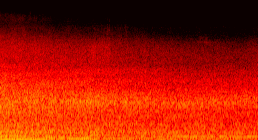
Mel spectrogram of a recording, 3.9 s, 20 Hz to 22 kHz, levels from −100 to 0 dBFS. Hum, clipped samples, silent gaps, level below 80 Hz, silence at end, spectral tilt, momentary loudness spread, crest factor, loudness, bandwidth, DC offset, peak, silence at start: none; under 0.1%; none; -46 dBFS; 0 s; -6 dB/octave; 6 LU; 16 dB; -40 LUFS; 12.5 kHz; under 0.1%; -24 dBFS; 0 s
